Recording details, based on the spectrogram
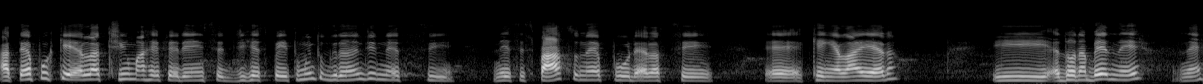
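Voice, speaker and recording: A woman speaks at a very slow pace. Her medium pitch moves with ordinary variation. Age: 60s. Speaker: domestic worker and union leader. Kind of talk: interview testimony. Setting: at her home.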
